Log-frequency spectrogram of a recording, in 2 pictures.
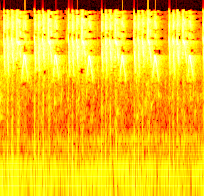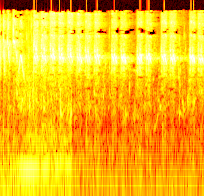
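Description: Oriental magpie-robin song in fast, harsh bursts: high, sharply falling notes, two to three each second, with a low hum under the first part.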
